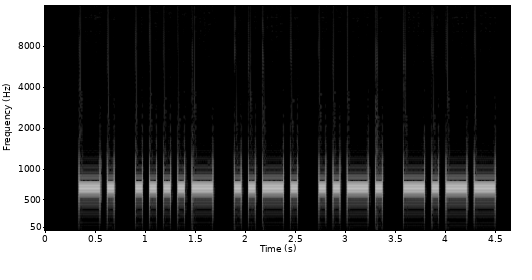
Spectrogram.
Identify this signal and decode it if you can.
Morse code, heard as a keyed tone, about 17 wpm, 700 Hz. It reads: N4FFY
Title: USA Call Signs - 5 Characters - Repeated 3x - 17wpm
